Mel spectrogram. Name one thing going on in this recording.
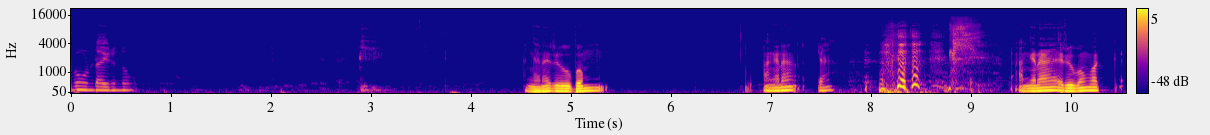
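A man sings into a microphone in short phrases.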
